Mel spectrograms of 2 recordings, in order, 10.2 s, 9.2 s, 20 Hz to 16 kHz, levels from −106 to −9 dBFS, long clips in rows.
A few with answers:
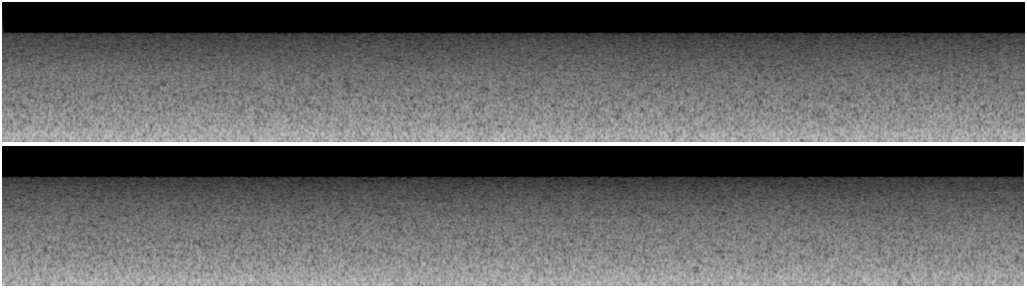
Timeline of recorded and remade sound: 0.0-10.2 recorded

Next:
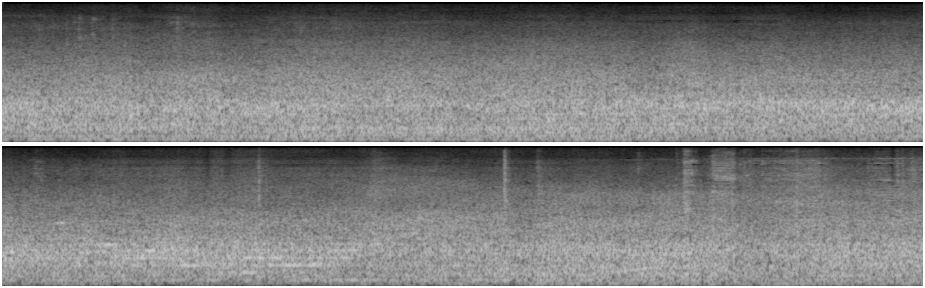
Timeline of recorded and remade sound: 0.0-3.1 recorded; 3.1-3.9 remade; 3.9-5.1 recorded; 5.1-6.5 remade; 6.5-7.0 recorded; 7.0-7.5 remade; 7.5-9.2 recorded

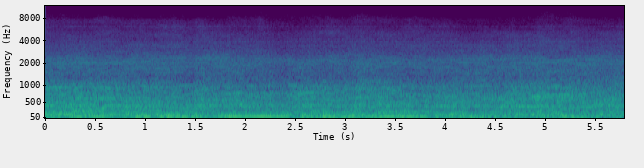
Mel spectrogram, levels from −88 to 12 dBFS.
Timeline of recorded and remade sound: 0.0-5.8 remade

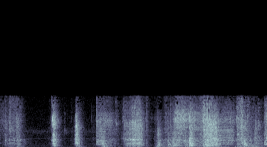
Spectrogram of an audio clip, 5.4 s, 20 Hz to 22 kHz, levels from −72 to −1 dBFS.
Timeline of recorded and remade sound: 0.0-0.6 remade; 0.6-2.1 recorded; 2.1-4.5 remade; 4.5-5.0 recorded; 5.0-5.4 remade

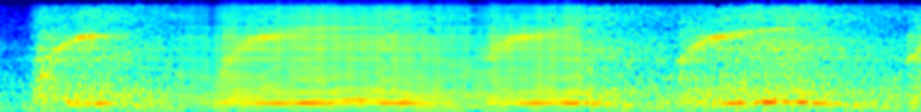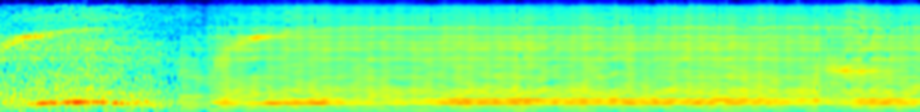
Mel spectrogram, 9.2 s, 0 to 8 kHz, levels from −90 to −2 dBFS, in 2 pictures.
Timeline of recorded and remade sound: 0.0-0.9 recorded; 0.9-2.9 remade; 2.9-5.5 recorded; 5.5-9.2 remade

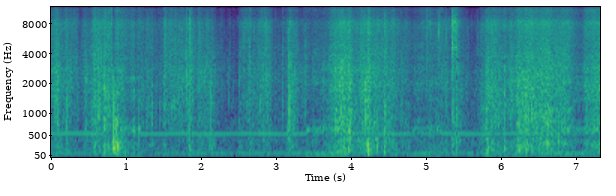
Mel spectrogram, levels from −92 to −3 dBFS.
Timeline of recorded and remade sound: 0.0-0.7 recorded; 0.7-1.2 remade; 1.2-3.4 recorded; 3.4-3.9 remade; 3.9-4.8 recorded; 4.8-5.2 remade; 5.2-6.8 recorded; 6.8-7.3 remade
